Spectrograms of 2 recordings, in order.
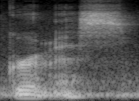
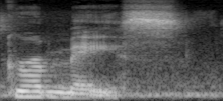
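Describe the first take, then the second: First: The word is pronounced the familiar way. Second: The word is pronounced in an odd way. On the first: The speaker calls it right. "instead of grimace" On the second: The speaker calls it wrong. "The audiobook narrator says grimace"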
